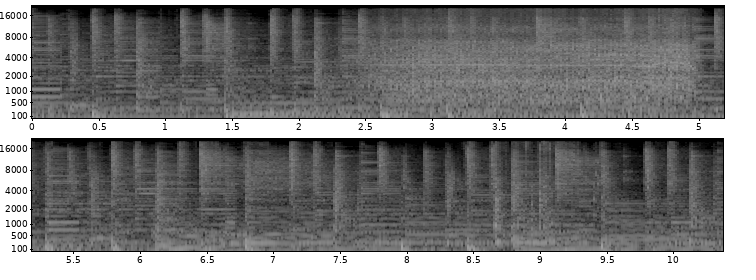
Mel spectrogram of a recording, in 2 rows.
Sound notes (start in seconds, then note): 2.4 tool whirring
